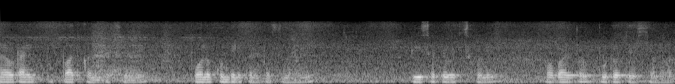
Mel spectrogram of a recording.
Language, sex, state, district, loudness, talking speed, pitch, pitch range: Telugu, male, Andhra Pradesh, Srikakulam, -19 LUFS, 90 wpm, 110 Hz, 105-115 Hz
